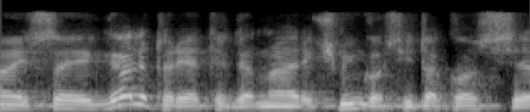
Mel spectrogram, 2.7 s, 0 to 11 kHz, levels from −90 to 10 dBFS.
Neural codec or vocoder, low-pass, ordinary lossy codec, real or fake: none; 7.2 kHz; MP3, 48 kbps; real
